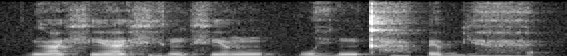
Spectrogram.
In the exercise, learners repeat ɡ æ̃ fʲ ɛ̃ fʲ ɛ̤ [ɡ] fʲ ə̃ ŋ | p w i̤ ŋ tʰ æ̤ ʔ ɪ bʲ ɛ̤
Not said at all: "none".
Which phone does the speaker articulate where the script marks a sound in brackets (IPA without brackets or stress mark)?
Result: ŋ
